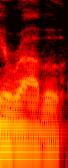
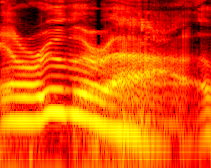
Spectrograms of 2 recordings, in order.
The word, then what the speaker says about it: Irabu: Hideki Irubara, Like, oh, he butchered it.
